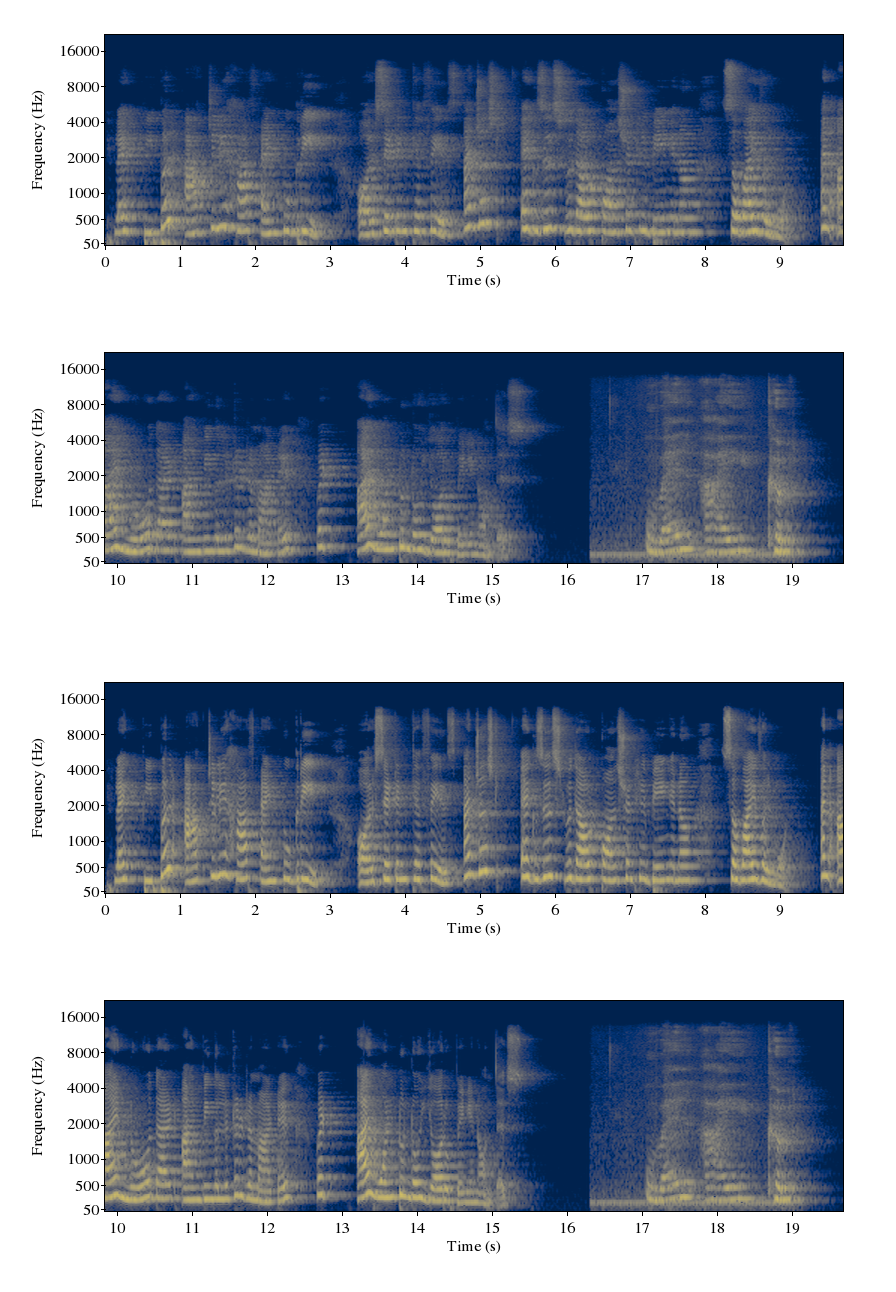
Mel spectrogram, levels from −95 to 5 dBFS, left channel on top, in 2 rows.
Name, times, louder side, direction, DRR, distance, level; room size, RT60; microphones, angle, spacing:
voice 1, 0.1-2.8 3.4-5.2 5.5-7.8 8.2-9.1 9.5-12.3 12.7-12.8 13.2-15.4, right 4 dB, 50° right, 8 dB, 0.4 m, -23 dB
voice 2, 16.7-19.0, left 1 dB, 5° left, 1 dB, 0.7 m, -26 dB
5.7 x 4.7 x 5.1 m, 0.83 s
head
